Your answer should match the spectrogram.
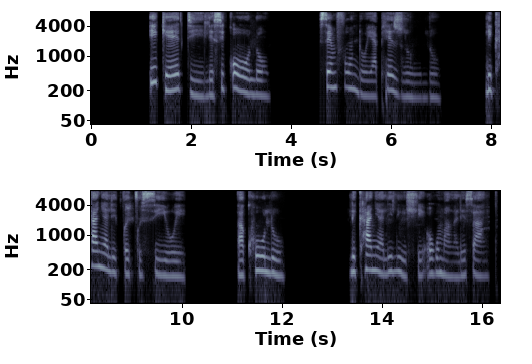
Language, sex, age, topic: North Ndebele, male, 25-35, education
